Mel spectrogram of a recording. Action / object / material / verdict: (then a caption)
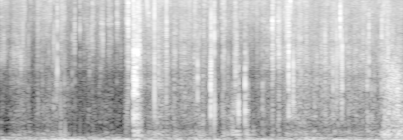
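scrape / dried gym chalk and cornstarch block / chalk, cornstarch / none. Hands break chunks off a multicolored, layered dried mudpie block made of gym chalk and cornstarch and crush them into the pile of powder. Dry crunches and crumbly crackles come in quick bursts over a soft, low, muffled base, with brief brighter snaps as pieces break.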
